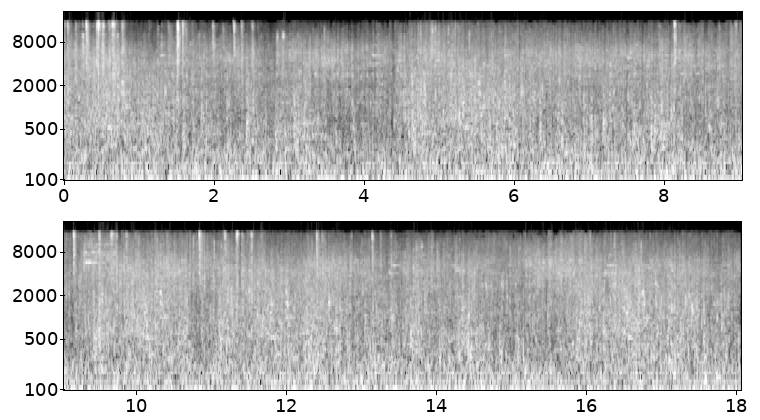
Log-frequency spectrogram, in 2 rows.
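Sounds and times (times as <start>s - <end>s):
earthquake rumbling and rattling: 0.0s - 18.0s.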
